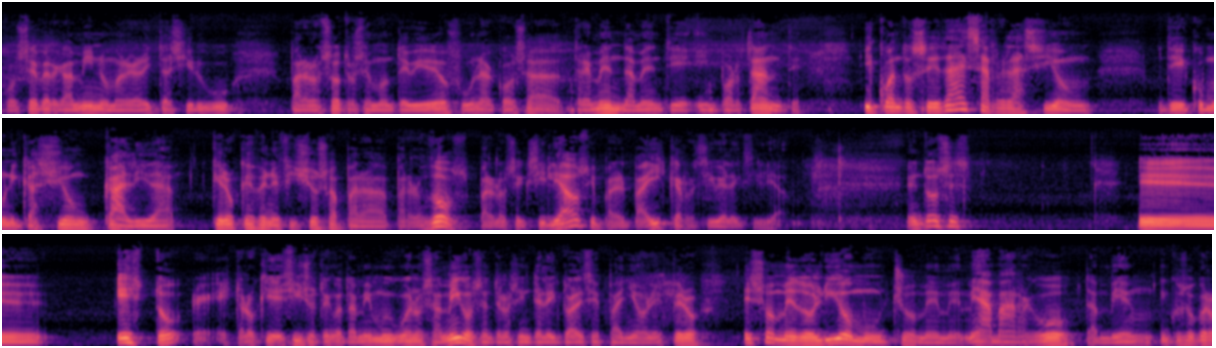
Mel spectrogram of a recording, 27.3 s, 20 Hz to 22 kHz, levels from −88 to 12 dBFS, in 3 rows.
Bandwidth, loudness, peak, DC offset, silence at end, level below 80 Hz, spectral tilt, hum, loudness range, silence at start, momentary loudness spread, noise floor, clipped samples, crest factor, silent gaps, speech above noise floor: 14 kHz; -26 LUFS; -2 dBFS; under 0.1%; 0 s; -68 dBFS; -5.5 dB/octave; none; 7 LU; 0 s; 15 LU; -61 dBFS; under 0.1%; 24 dB; none; 35 dB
